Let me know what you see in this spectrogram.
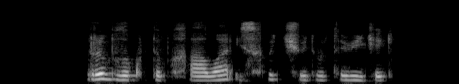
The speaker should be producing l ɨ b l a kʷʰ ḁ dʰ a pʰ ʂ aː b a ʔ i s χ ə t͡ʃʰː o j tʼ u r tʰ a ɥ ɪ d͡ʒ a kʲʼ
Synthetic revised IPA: r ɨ b l a kʷʰ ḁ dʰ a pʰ χ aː w a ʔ i s χ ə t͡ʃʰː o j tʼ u r tʰ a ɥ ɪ d͡ʒ a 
